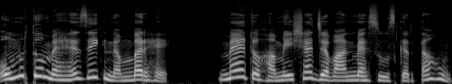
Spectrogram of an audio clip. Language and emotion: Urdu, happy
